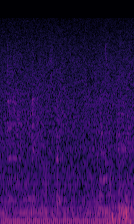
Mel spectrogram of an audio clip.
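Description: Quiet room tone: a steady low hum with faint ticking, and a few soft low knocks near the end.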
